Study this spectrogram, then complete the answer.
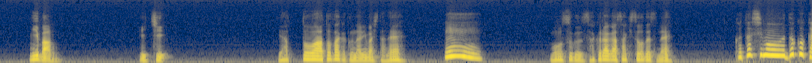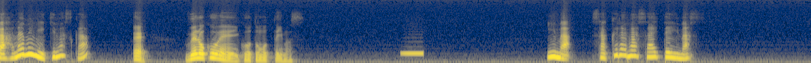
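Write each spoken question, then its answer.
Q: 今、桜が咲いています。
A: いいえ、まだ咲いていません(もうすぐ咲きそうです)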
